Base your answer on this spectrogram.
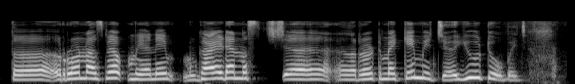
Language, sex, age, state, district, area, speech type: Kashmiri, female, 30-45, Jammu and Kashmir, Baramulla, rural, spontaneous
